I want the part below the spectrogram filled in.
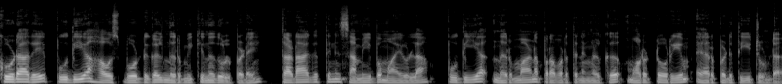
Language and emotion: Malayalam, neutral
